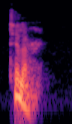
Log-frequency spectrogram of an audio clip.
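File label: "tiller", British English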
